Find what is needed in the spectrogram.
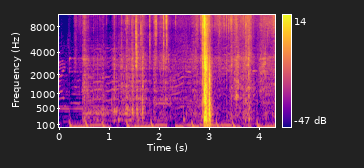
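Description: A folding knife cutting the packing tape on a cardboard shipping box, with cardboard scraping as the flaps are worked open. There is one loud, sharp sound about three seconds in as the box comes open. Background music plays quietly underneath.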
